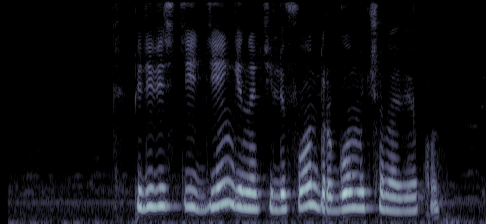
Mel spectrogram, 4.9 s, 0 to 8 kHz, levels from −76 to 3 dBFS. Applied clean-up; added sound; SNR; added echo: none; none; none; none.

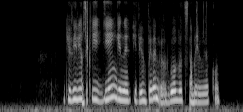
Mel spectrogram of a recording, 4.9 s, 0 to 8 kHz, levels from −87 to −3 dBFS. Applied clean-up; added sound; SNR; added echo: neural diffusion model UNIVERSE++.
